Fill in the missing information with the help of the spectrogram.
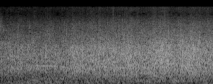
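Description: Steady applause from a crowd, a dense, even wash of clapping at constant loudness throughout, with no voices or other sounds standing out.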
